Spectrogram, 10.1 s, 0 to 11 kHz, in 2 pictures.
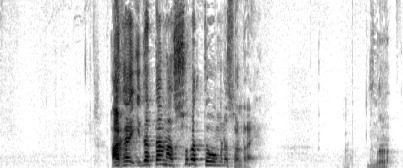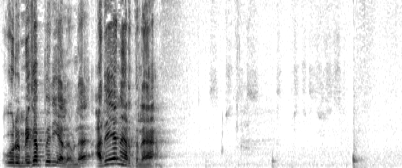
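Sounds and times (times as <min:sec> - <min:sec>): marker pen squeaking on whiteboard: 0:07.6 - 0:09.8
pen tapping: 0:08.4 - 0:09.7.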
